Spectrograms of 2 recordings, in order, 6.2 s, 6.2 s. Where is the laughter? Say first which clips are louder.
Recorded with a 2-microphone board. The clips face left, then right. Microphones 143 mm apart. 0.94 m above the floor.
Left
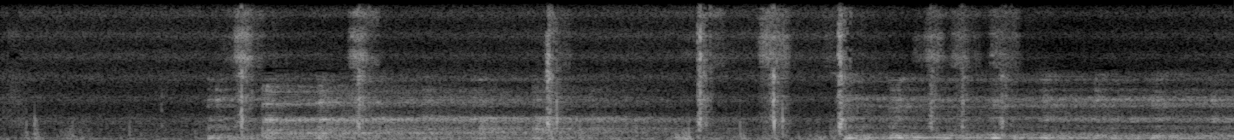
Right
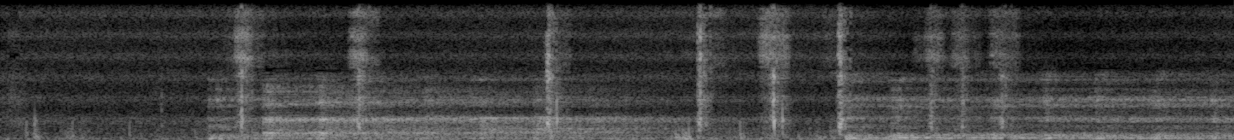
Right 1 dB; 70° left (ahead or behind), 4.5 m; by 6.1 s 65° left (ahead or behind), 7 m.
